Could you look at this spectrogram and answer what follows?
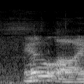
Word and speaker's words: li: L-I is actually pronounced Li.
